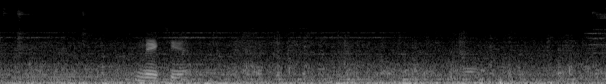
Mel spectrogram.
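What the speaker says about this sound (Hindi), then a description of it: "ये आगे निकलेगी हमारी ट्रेन, बीच में आ जाएगी एक माल ट्रेन" A freight train rolls past a halted passenger train, the Satyagraha Express, as a steady rumble of wagons and faint wheel clatter fill the clip, with a brief voice speaking over it.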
